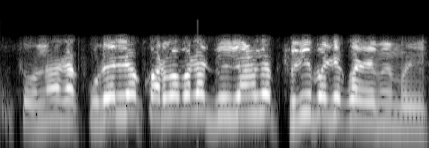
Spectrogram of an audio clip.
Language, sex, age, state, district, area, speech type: Odia, male, 60+, Odisha, Balangir, urban, conversation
